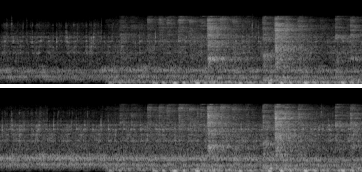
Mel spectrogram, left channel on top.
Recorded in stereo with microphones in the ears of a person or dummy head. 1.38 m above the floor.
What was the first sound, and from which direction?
Typing on a keyboard, centre (ahead or behind).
